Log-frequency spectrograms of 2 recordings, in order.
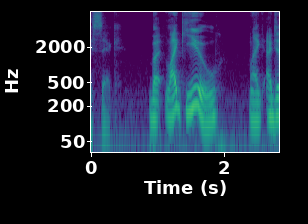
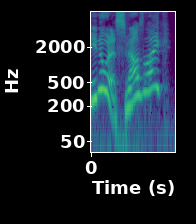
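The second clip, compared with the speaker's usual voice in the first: quoting himself; 6 dB louder than usual. Retold or imitated. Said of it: "I said".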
